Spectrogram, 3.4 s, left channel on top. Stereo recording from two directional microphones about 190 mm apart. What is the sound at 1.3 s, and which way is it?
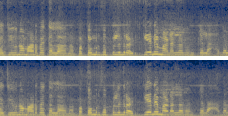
Speech, 10° right (ahead or behind).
